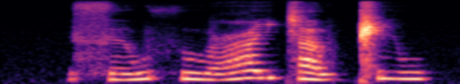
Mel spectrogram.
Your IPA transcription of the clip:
sɘ˨˦wθu˨ ʕi˦ca˨wǁi˦w

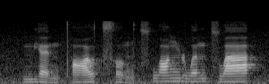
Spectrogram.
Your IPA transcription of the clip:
mjɛ̰˨˩npʰɑ˧˥ʊ̯t͡sʰɤ̰˨˩ŋ t͡sʰwɑ˥ŋɻwə˥nt͡swä˥

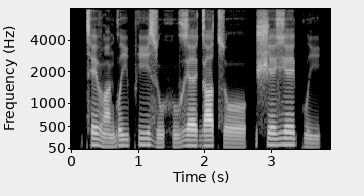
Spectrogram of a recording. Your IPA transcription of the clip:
tʰe˦βã˨ɡʷiː˦ pʰiː˦zu˨hu˨ ɣɛ˦ ɡa˦t͡soː˨ | ʃeː˦ɣeː˦ kʷi˨

